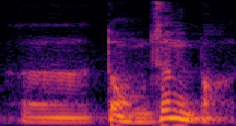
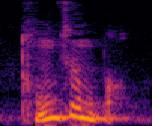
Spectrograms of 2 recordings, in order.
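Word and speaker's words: 佟振保: 董振宝，其实这个字是单人编一个冬天的冬，应该准确的发音是童啊，童振宝。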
